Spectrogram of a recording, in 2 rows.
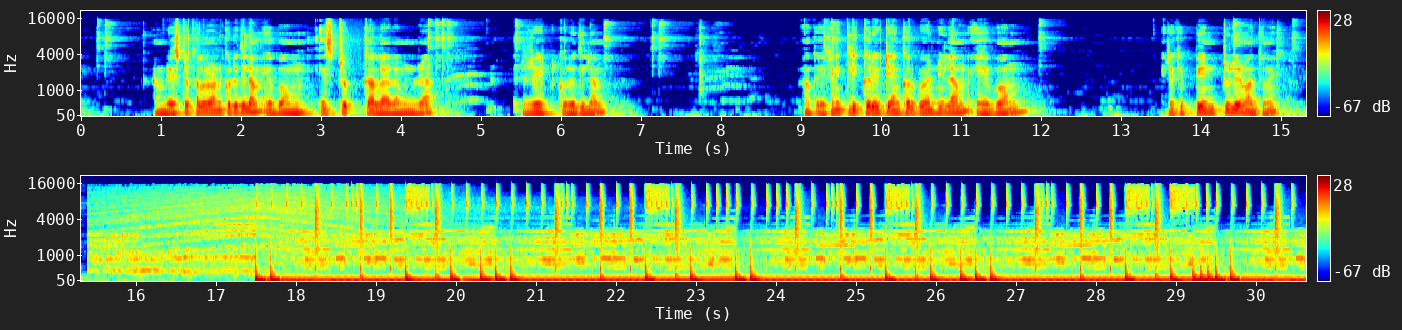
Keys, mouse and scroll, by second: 0.5 click, 4.6 click, 9.5 click, 12.2 click, 15.2 space, 15.2 click, 15.4 space, 16.1 click, 16.7 click, 16.9 click, 17.1 click, 17.4 click, 17.9 click, 18.1 click, 18.8 click, 19.3 click, 19.4 space, 19.5 click, 20.0 click, 20.7 Escape, 20.8 click, 21.5 click, 22.8 click, 23.9 Escape, 24.1 z, 24.3 click, 24.8 click, 25.0 click, 25.7 click, 25.9 click, 26.2 click, 26.5 click, 26.7 click, 27.3 click, 27.5 click, 28.7 click.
